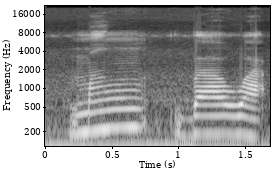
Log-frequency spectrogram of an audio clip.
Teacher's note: B merupakan bilabial, sedangkan eng itu merupakan velar. Jadi penyebutannya membawa karena M dan B sama-sama merupakan huruf bilabial.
